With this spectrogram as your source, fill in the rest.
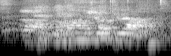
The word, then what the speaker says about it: Okonjo-Iweala: Okonjo Iweala, if I'm correct in your pronunciation. You're close. We are. Okonjo Iweala.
